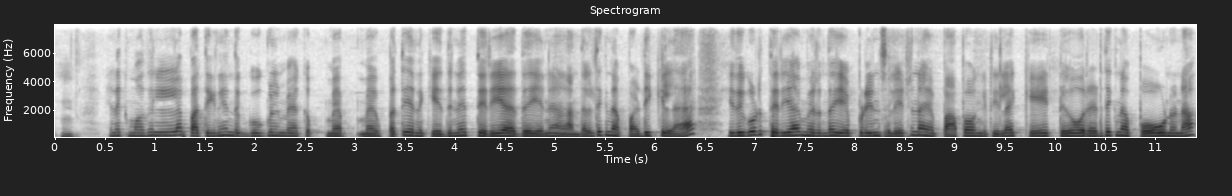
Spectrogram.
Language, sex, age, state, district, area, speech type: Tamil, female, 45-60, Tamil Nadu, Coimbatore, rural, spontaneous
